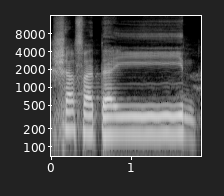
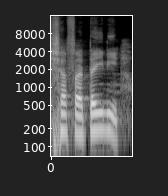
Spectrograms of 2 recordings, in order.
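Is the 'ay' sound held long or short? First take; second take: long; short. First: It stops on 'n' with the 'ay' stretched. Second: The word ends in 'ni' with no stretching.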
